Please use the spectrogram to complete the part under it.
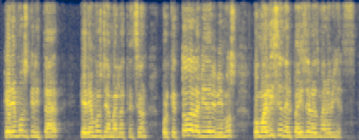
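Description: A woman's voice: a little high, fairly even intonation, fast talker. A middle-aged woman, a family education expert, explaining patiently as a guest on a TV talk show. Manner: warm, didactic, addresses host by name.

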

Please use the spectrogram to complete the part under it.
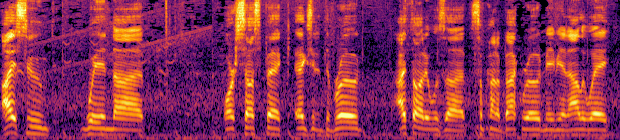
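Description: A middle-aged policeman recounts an incident in formal, halting police language. He is outdoors, a little away from the mic, with music clearly behind him. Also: mid-range voice, fairly even intonation, far from the mic. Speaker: police officer. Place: outdoors at night by a patrol car.

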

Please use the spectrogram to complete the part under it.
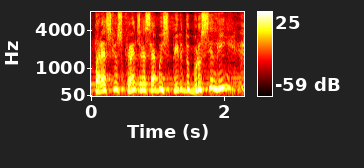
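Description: A man's voice: very high-pitched, fast, loud music behind the voice, voice pushed up. A man voicing an earnest, simple country man with a Minas Gerais accent who drawls through his story.

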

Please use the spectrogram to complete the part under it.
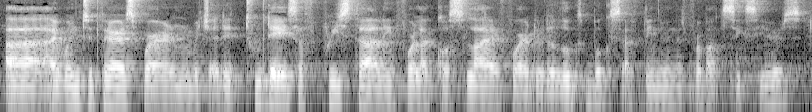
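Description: A fashion stylist in his thirties from Amsterdam, Netherlands, speaks as a guest before a small live audience, candid and reflective with plenty of fillers. His mid-range voice is fairly even in intonation and quick, and the recording has a roomy echo with faint noise.

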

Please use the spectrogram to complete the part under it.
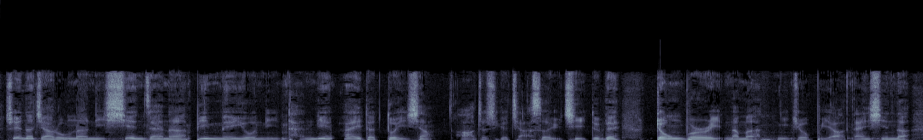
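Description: Deep dry-voiced male English teacher. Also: lively intonation, normal speed, hardly any pauses, mellow, husky, no room sound. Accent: Taiwanese Mandarin. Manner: explains step by step, asks rhetorical questions. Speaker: high school English teacher. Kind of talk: classroom grammar lesson.

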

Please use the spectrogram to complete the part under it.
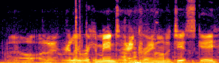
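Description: A man in his thirties from New Zealand, calmly explaining his fishing setup while out on a jet ski, recorded on an action camera. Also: a little high, brisk. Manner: relaxed, explanatory, practical. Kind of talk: casual how-to narration. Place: on a jet ski out on open water. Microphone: action camera mounted on the craft. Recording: windy outdoor action-camera audio. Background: wind and water noise.

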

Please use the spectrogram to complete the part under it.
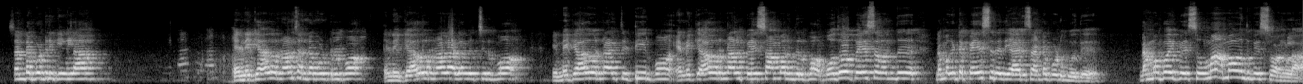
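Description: A woman preacher giving an animated sermon to young people, acting out what children and mothers say. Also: high-pitched, reverberant, rough recording. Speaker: Islamic preacher.

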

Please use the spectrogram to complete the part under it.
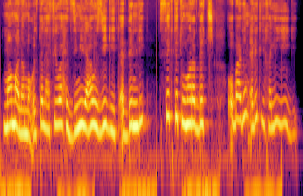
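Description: A woman's voice: sits high, racing, dark tone. A woman voicing an impulsive young woman in love, eager and headstrong, with an Egyptian accent, in a storybook reading.

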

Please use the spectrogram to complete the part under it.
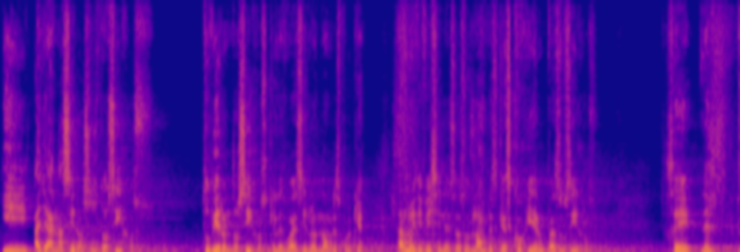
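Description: A man, a priest, giving a lively homily, retelling a Bible story and asking his listeners questions. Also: mid-range voice, in a large hall.

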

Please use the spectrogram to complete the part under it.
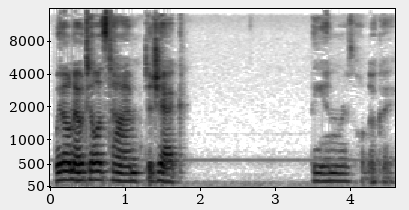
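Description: Stuffy and nasal with a cold, this woman in her thirties has a low, darkish, lilting voice, a level tone and a measured pace. She's a chatty makeup livestream host in a small room at home, joking through a casual tutorial and greeting viewers by name.

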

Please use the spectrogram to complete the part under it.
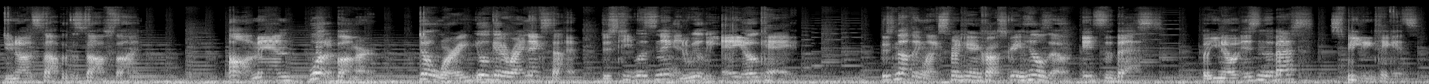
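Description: A man's voice: sits high, expressive, normal speed. A man voicing a perky, cocky young cartoon hedgehog who gives driving instructions in an analog horror parody, upbeat with a hint of menace. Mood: chirpy, instructive. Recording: roomy, distant sound under music. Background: music.

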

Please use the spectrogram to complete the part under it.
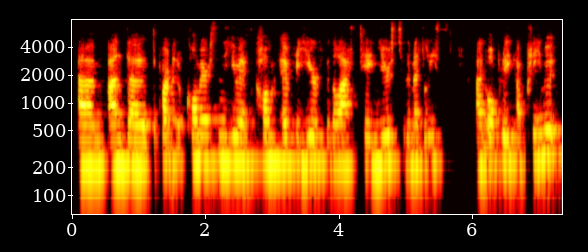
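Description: Speaking over a video call as part of a conference panel, a middle-aged Scottish woman who teaches law and coaches moot court shares enthusiastic, personal remarks. She has a mid-range voice, captured in dull-sounding audio.

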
